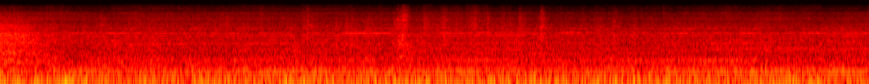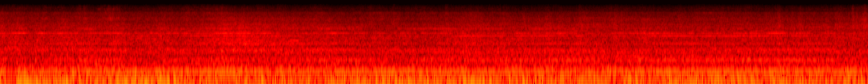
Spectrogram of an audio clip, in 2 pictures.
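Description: BNSF double-stack intermodal freight train rolling past, a steady low rumble of its wheels and cars on the rails with faint thin high tones over it.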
